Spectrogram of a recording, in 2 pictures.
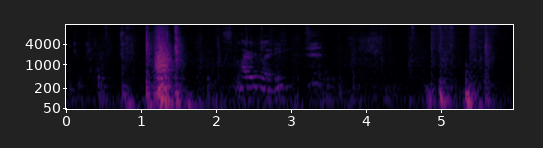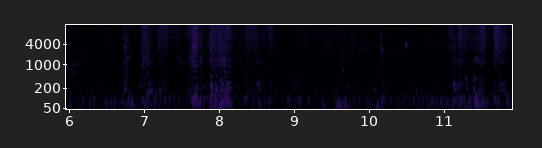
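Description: A dog's paws thump and scrape on soft exercise cushions.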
